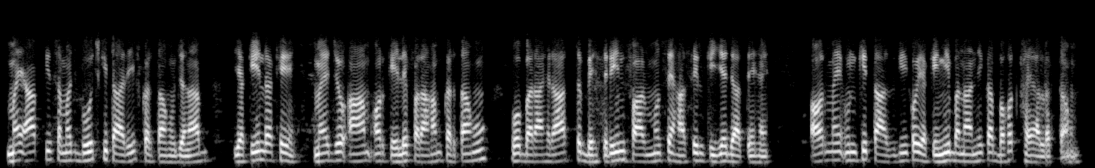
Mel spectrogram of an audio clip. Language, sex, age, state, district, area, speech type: Urdu, male, 60+, Maharashtra, Nashik, urban, conversation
